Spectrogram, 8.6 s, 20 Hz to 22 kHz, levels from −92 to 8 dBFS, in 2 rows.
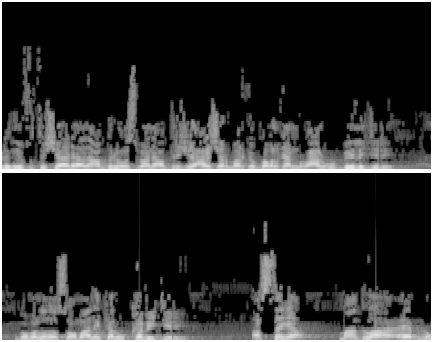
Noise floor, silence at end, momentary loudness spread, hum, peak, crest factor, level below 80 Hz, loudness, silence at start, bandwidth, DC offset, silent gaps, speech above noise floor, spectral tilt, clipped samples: -47 dBFS; 0 s; 9 LU; none; 0 dBFS; 14 dB; -60 dBFS; -15 LUFS; 0 s; 11.5 kHz; under 0.1%; none; 33 dB; -4.5 dB/octave; under 0.1%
